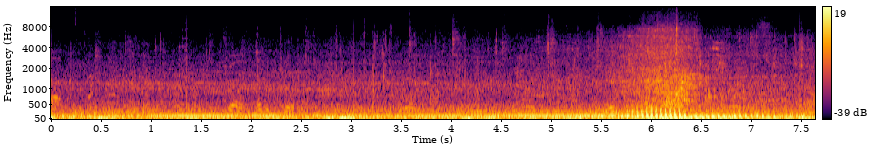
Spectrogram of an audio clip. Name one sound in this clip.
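A motor scooter engine hums steadily nearby.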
